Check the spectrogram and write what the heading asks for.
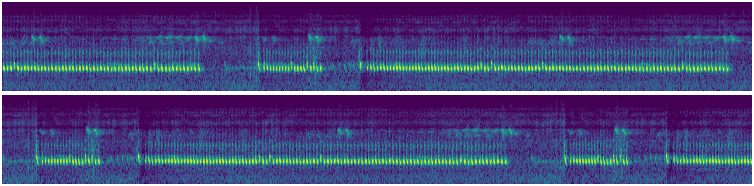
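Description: Takur bukit barbet calling: a long run of rapid notes at one pitch, broken by short pauses every few seconds, with a few brief higher notes between the runs. A recorded call of the kind used to lure the bird.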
